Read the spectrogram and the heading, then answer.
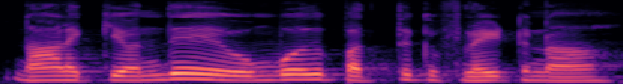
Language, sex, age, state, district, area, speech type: Tamil, male, 18-30, Tamil Nadu, Nagapattinam, rural, spontaneous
